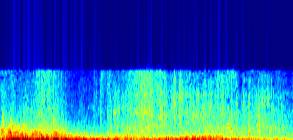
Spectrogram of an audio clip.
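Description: In the Hogwarts Legacy video game, an Incendio fire spell erupts in a loud, close whooshing burst of flame that rumbles with a deep low roar and tapers off over a few seconds.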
